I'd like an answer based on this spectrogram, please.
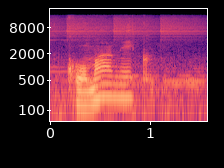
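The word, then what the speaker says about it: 拱く: 正解はこまねく。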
